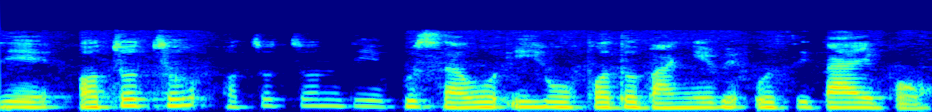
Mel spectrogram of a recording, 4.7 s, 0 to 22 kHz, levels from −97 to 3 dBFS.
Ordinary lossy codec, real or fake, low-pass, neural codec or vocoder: MP3, 48 kbps; real; 7.2 kHz; none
